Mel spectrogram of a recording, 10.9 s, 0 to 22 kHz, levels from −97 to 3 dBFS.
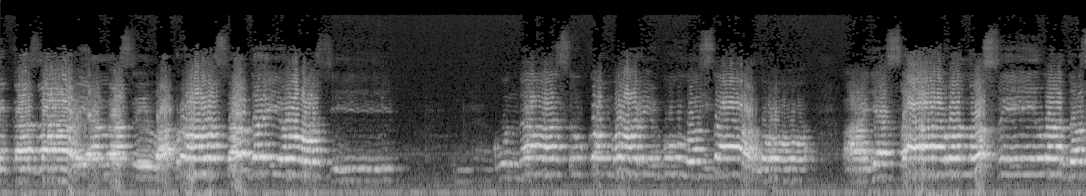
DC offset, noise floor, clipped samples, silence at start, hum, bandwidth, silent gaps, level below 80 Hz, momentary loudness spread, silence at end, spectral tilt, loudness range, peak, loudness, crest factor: under 0.1%; -44 dBFS; under 0.1%; 0 s; none; 12 kHz; none; -42 dBFS; 17 LU; 0 s; -3 dB/octave; 6 LU; -6 dBFS; -16 LUFS; 12 dB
